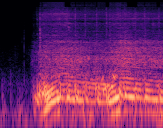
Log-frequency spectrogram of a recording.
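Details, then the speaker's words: Old two-stroke barn-find moped with ignition jammed on by a screwdriver: silence, then it catches and settles into a steady, buzzy idle with an even beat, sounding stronger; normal idle. "Now that sounds a bit stronger. Nice."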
